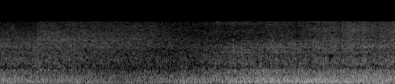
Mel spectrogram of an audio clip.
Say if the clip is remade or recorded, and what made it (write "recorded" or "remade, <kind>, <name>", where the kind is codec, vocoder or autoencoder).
recorded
